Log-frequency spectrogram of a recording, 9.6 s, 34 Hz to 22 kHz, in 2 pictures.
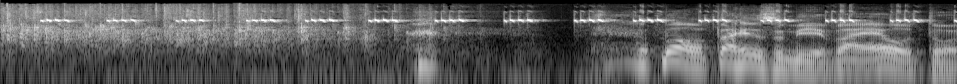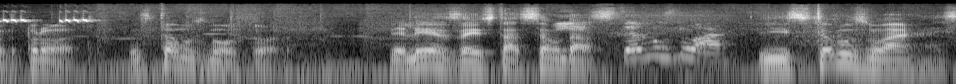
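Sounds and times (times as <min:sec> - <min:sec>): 
crickets chirping: 0:00.2 - 0:05.4
speech: 0:03.2 - 0:09.5.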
